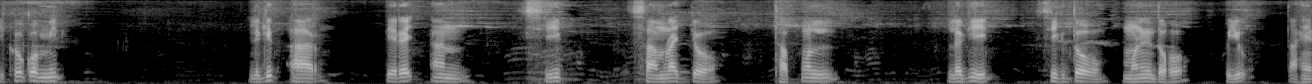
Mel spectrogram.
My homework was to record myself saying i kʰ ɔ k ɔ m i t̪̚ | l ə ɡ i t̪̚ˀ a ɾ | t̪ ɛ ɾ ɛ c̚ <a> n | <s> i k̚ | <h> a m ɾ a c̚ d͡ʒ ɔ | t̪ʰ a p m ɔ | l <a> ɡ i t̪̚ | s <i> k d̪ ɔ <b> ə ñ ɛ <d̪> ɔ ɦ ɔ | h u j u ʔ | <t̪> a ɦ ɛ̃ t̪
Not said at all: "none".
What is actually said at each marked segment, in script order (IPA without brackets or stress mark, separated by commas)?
a, s, s, ə, i, m, d̪, t̪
